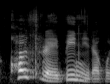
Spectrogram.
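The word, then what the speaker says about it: Kurt Lewin: 그 가장 대표적인 사람이 올포트와 위는 컬트레빈이라고 읽는데요.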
